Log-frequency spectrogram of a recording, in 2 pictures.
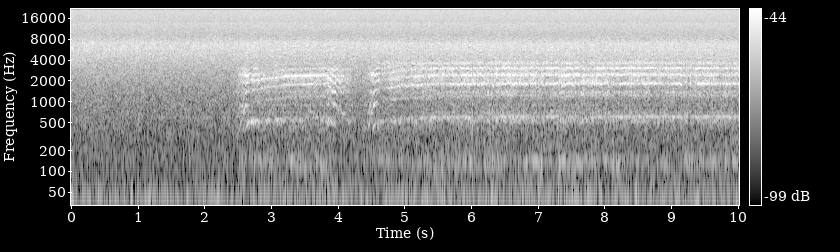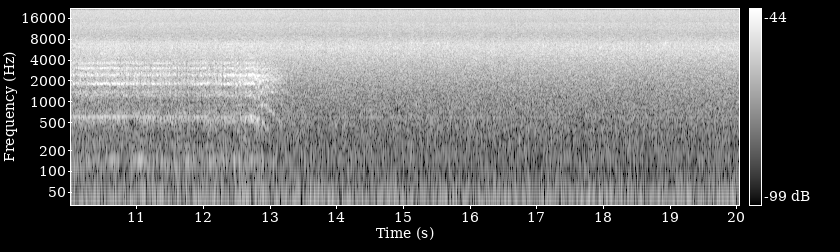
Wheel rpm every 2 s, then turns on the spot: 0, 70, 110, 160, 160, 160, 110, 0, 0, 0.
none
